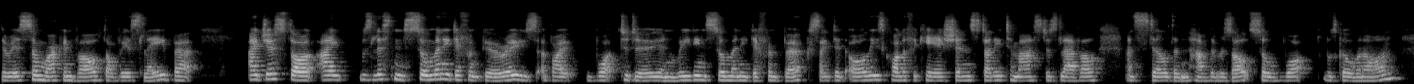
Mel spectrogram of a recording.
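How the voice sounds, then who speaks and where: Here a woman speaks with a Northern Irish accent. Her intonation is monotone and flat. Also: medium pitch for a woman, fairly quick pace. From Northern Ireland. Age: 50s. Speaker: strengths consultant. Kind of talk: interview.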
